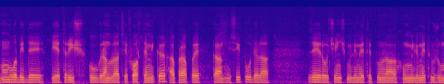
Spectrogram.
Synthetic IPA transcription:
amvoɾbit̪̚d̪epjet̪ɾiʃkuɡɾand̪ulat̪siefɔɾt̪emikəa̰pɾʔape | kanisipud̪ela | zeɾot͡ʃint͡ʃmilimet̪ɾipɨnlaunmilimet̪ɾuʒum

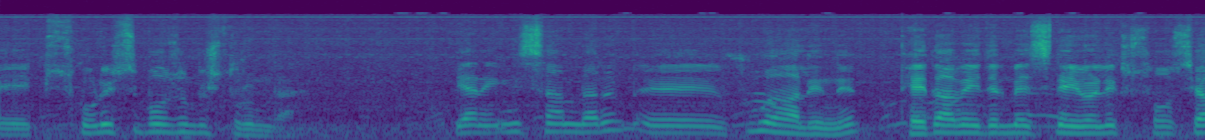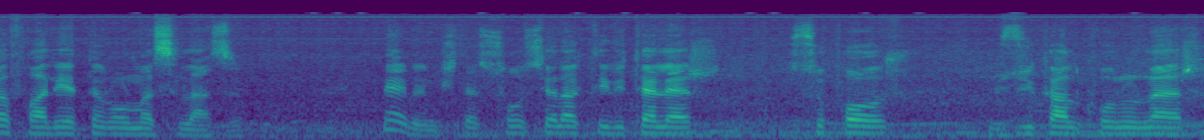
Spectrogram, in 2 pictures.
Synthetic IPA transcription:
ɛpʰi̥si̥kʰo̞lʲˠo̞ʒisibo̞zulˠmuʃd̪uɾumd̪a̰ | jaːniinsanlˠaɾɯnɯːɾuɦaːlʲinint̪ʰed̪aːvied̪ilʲmɛsinɛjø̞nelʲicso̞sjalʲfaːlʲijɛt̪lʲæɾo̞lˠmasɯlˠaːzɯm | nebilʲimiʃt̪ɛso̞sjalʲˠak̚t̪ʰivit̪ʰelʲæɾ̥supʰo̞ɾ̥myzikʰalʲkʰo̞nulˠaɾ̥

